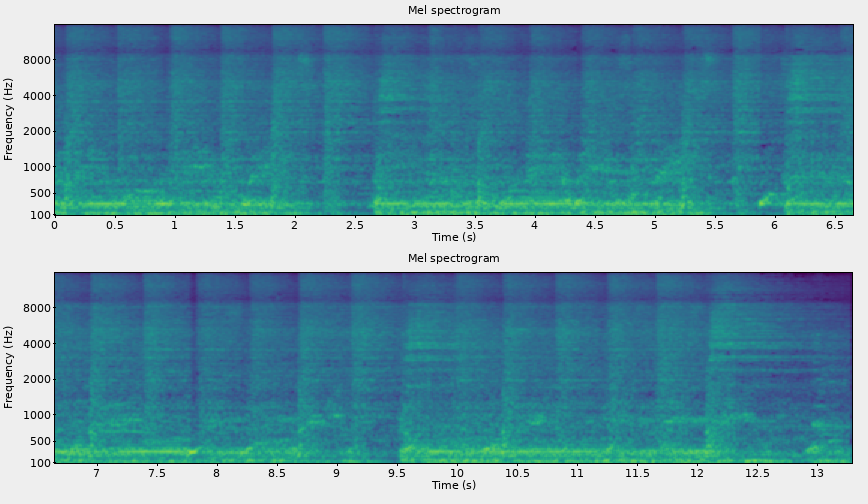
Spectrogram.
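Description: Heavy metal band playing live: distorted guitar and drum kit, with the music breaking off briefly a few times.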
